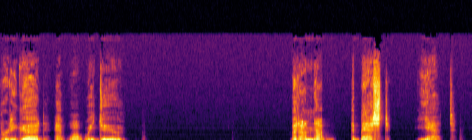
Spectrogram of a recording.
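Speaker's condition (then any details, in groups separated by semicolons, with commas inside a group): Partial laryngectomy from cancer; raspy voice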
